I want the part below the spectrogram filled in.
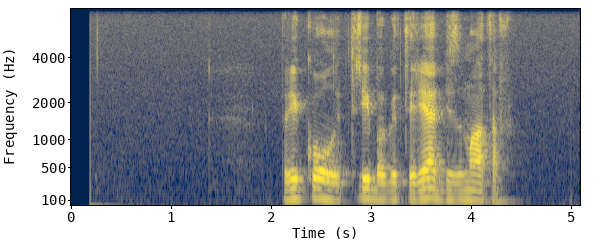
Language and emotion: Russian, neutral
